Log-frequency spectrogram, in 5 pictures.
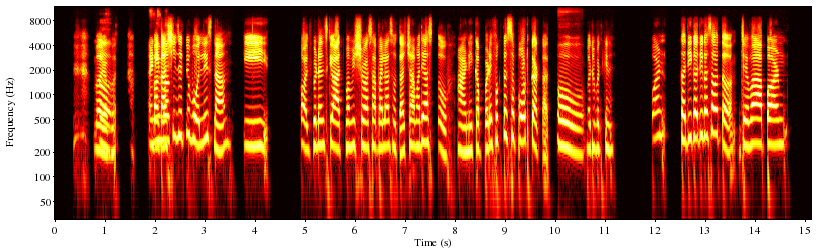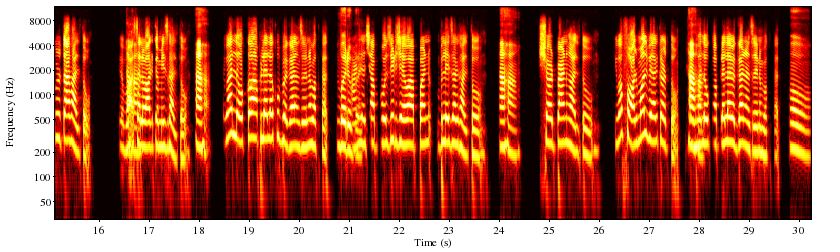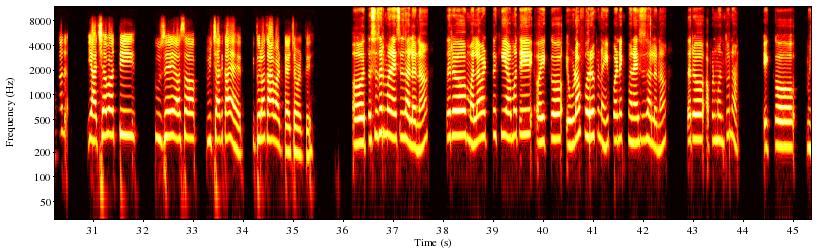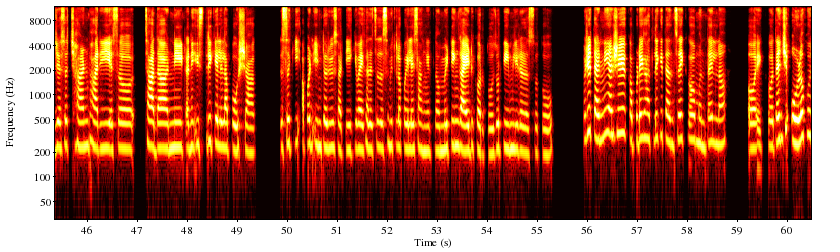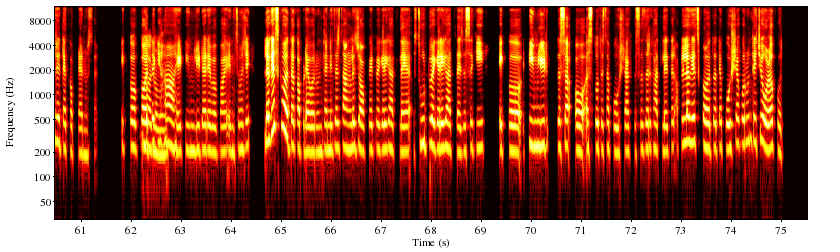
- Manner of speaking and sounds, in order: other background noise; tapping; in English: "कॉन्फिडन्स"; in English: "सपोर्ट"; in English: "अपोझिट"; in English: "ब्लेझर"; in English: "फॉर्मल वेअर"; in English: "इंटरव्ह्यूसाठी"; in English: "टीम"; in English: "टीम"; in English: "टीम"
- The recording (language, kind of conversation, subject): Marathi, podcast, कुठले पोशाख तुम्हाला आत्मविश्वास देतात?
